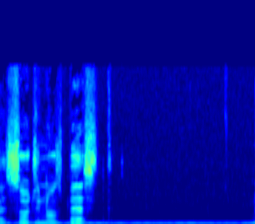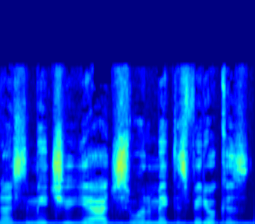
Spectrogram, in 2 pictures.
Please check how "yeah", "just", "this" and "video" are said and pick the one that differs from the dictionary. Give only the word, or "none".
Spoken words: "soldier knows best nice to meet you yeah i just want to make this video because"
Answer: none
